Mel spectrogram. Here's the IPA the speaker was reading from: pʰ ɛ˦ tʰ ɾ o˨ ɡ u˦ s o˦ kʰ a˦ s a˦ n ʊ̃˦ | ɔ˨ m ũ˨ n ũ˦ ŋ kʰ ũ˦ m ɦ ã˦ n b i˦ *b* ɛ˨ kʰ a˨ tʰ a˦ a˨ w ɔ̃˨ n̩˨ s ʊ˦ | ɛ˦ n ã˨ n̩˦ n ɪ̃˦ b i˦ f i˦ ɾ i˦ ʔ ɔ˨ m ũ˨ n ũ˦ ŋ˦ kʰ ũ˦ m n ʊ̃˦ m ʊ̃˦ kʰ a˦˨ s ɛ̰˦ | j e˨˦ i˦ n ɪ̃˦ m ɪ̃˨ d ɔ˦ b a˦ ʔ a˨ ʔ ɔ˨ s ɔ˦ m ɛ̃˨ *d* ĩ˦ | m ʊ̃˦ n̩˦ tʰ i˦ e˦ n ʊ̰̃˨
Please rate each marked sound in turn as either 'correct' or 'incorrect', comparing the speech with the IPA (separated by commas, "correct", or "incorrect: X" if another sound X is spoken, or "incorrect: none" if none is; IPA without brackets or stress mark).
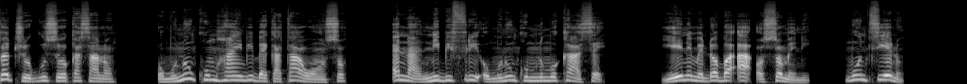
correct, incorrect: n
